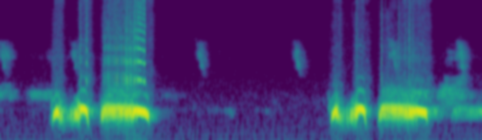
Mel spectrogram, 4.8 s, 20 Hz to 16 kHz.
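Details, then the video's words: Spotted dove song of the 'thúc bổi' type, used to stir decoy doves: two loud phrases about three seconds apart, each a pair of short hollow notes then a long vibrating coo ending in a slight downslide. "Tiếng cu gáy thúc bổi, tiếng gáy để anh em tập bổi ngày m5, chim cu gáy tập bổi mới nhất"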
